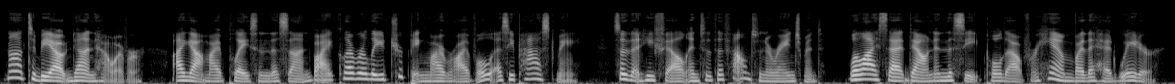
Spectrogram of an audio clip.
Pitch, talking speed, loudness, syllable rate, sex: 175 Hz, 225 wpm, -20 LUFS, 5.8 syllables/s, female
